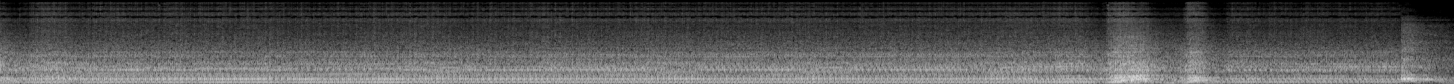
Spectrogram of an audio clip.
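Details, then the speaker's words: Abbot diesel engine in workshop repair: runs steady but rough with uneven low thrum and sharp knocks; a component was found snapped off the side of the engine, a part that should have been removed. "The whole thing is snapped off the side of the engine."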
